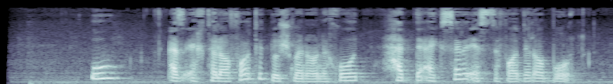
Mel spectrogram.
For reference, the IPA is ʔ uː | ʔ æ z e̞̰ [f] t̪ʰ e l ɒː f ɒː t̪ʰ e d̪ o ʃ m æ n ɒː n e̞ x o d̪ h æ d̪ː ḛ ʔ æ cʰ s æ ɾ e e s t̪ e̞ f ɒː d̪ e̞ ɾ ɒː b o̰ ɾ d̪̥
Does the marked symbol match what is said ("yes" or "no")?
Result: no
